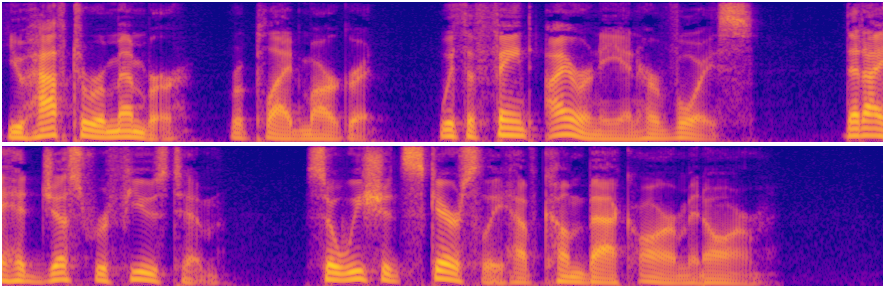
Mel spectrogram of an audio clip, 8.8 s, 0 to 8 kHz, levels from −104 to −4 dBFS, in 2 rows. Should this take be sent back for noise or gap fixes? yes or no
no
